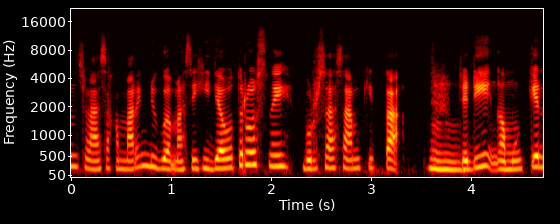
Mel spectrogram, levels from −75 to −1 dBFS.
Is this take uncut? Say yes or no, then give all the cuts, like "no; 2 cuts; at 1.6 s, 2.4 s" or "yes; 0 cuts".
yes; 0 cuts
